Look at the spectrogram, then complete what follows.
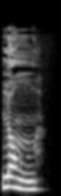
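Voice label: "long", British English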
